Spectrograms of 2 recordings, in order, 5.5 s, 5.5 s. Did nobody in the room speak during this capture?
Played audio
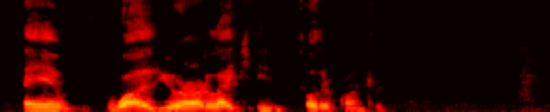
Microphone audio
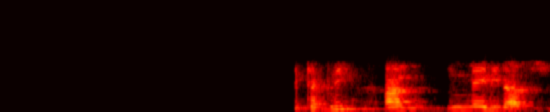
No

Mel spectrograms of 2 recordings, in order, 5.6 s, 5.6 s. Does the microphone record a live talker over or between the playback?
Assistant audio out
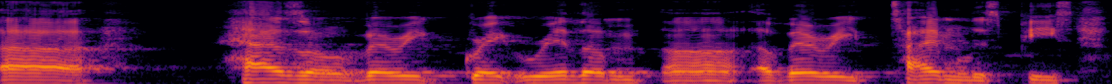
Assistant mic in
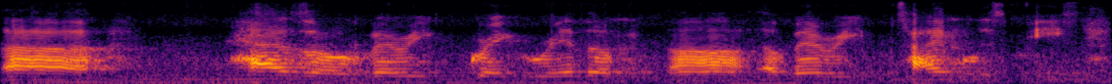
No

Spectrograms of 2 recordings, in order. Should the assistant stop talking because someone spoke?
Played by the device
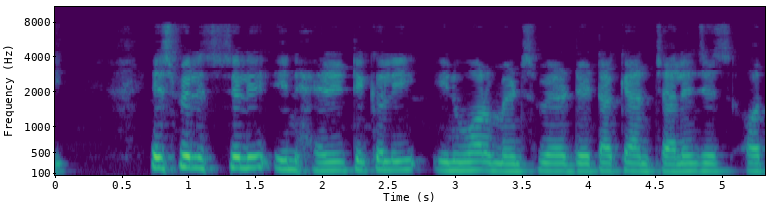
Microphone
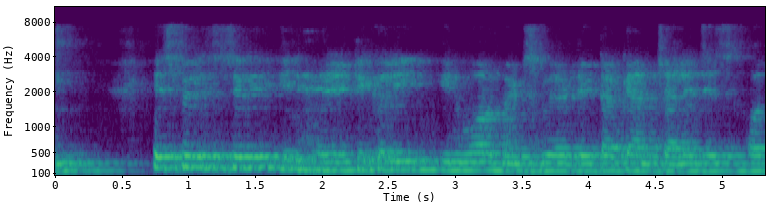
No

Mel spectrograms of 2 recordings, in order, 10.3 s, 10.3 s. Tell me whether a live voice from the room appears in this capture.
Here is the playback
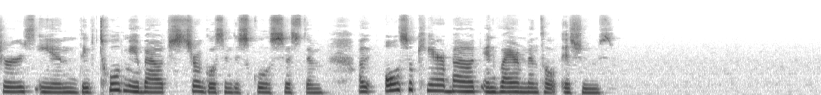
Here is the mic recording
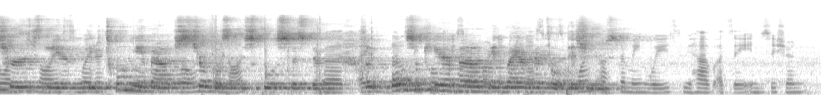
Yes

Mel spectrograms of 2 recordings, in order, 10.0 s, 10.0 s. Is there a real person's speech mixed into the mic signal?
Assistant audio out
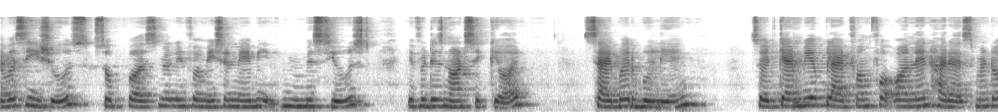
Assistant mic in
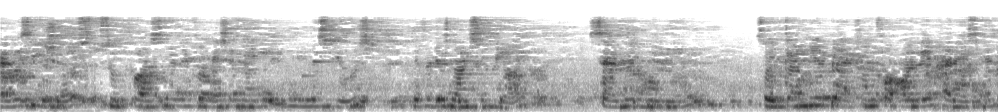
No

